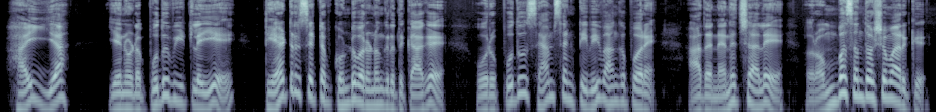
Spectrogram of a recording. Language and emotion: Tamil, happy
